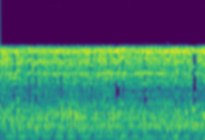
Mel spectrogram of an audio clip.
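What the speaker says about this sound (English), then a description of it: "and then turn off the vacuum pump" A Harvest Right freeze dryer's vacuum pump runs in steady broadband drone with low mechanical hum, continuous and fairly loud throughout, with no talking over it.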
